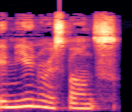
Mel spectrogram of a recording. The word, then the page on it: immune response: American English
